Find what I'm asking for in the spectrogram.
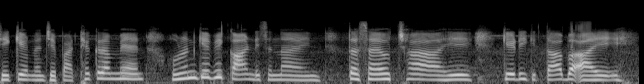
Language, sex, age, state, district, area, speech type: Sindhi, female, 18-30, Rajasthan, Ajmer, urban, spontaneous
